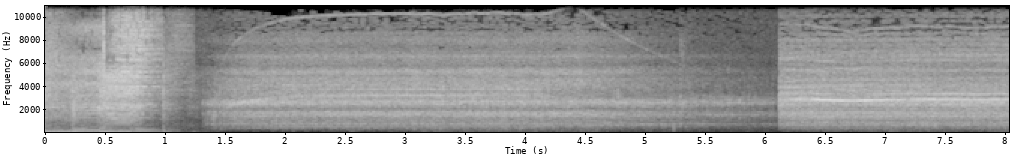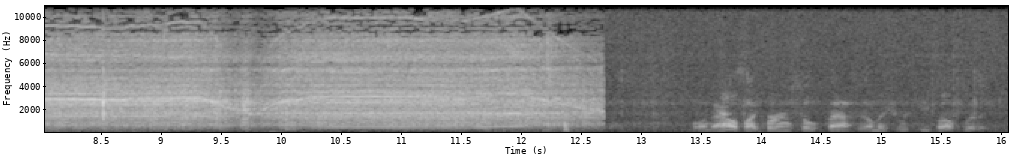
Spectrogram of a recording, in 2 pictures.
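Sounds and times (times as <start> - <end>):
chainsaw cutting wood: 1.3 - 12.7.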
